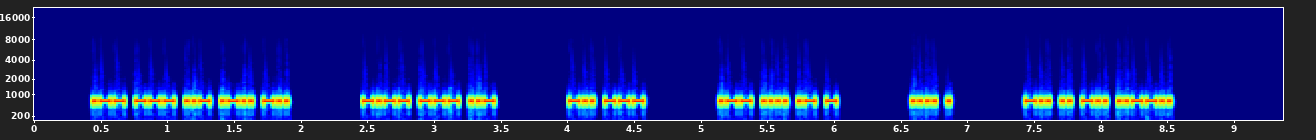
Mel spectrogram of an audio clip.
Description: Morse code, heard as a keyed tone, about 46 wpm, 700 Hz. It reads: WOULD YOU DO WHAT HE DID?
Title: 3x Word-Spacing - Sentences from Top 100 Words - 45wpm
